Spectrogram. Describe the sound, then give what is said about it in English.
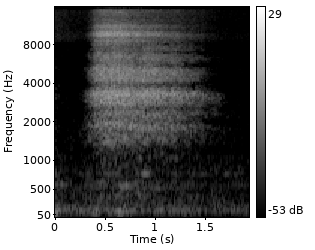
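A person takes one deep breath in: a single breathy inhale, mostly through the nose, that swells and then fades over about a second. The breath is fairly quiet and there is no talk. “And I want you to take a good breath, a good breath. Inhale.”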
